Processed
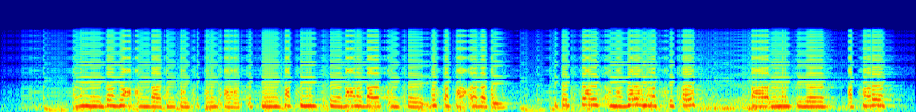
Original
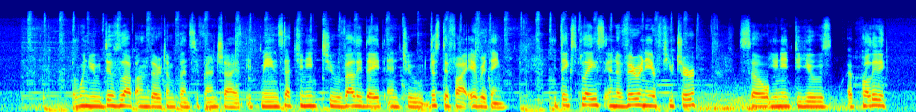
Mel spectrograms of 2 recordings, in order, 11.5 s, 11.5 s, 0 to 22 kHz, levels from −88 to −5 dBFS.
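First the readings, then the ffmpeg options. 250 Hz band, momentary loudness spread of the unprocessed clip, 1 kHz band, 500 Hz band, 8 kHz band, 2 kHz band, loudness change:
+1.0 dB, 11 LU, +6.0 dB, +1.0 dB, +3.0 dB, +1.0 dB, +1.0 dB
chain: -filter_complex "[0:a]adynamicequalizer=threshold=0.0178:dfrequency=370:dqfactor=1.3:tfrequency=370:tqfactor=1.3:attack=5:release=100:ratio=0.375:range=1.5:mode=boostabove:tftype=bell,aresample=16000,acrusher=samples=13:mix=1:aa=0.000001,aresample=44100,asplit=2[link_01][link_02];[link_02]adelay=131,lowpass=frequency=3500:poles=1,volume=-16.5dB,asplit=2[link_03][link_04];[link_04]adelay=131,lowpass=frequency=3500:poles=1,volume=0.36,asplit=2[link_05][link_06];[link_06]adelay=131,lowpass=frequency=3500:poles=1,volume=0.36[link_07];[link_01][link_03][link_05][link_07]amix=inputs=4:normalize=0"

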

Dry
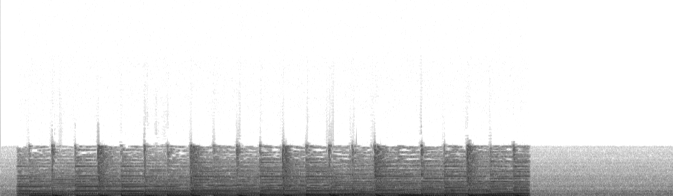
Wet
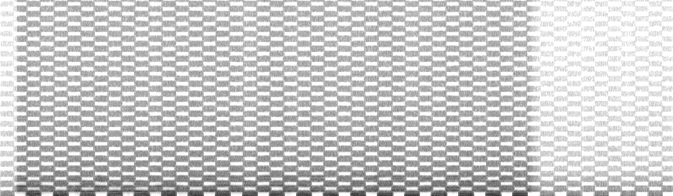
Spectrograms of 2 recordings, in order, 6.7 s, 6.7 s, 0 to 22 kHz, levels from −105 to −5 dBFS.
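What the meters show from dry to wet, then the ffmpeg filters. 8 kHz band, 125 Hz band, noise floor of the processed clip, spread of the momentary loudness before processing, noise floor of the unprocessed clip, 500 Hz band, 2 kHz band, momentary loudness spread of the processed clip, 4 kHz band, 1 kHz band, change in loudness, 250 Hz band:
can't be measured, −13.5 dB, −63 dBFS, 3 LU, −48 dBFS, −12.0 dB, −12.5 dB, 3 LU, −13.0 dB, −12.0 dB, −12.0 dB, −12.0 dB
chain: -af "lowpass=frequency=2200:width=0.5412,lowpass=frequency=2200:width=1.3066,asubboost=boost=3:cutoff=73,alimiter=limit=-17.5dB:level=0:latency=1:release=252,flanger=delay=20:depth=5.2:speed=2.2,acrusher=bits=7:dc=4:mix=0:aa=0.000001,aecho=1:1:40|76:0.251|0.168,afftfilt=real='re*gt(sin(2*PI*3.7*pts/sr)*(1-2*mod(floor(b*sr/1024/560),2)),0)':imag='im*gt(sin(2*PI*3.7*pts/sr)*(1-2*mod(floor(b*sr/1024/560),2)),0)':win_size=1024:overlap=0.75,volume=-2dB"

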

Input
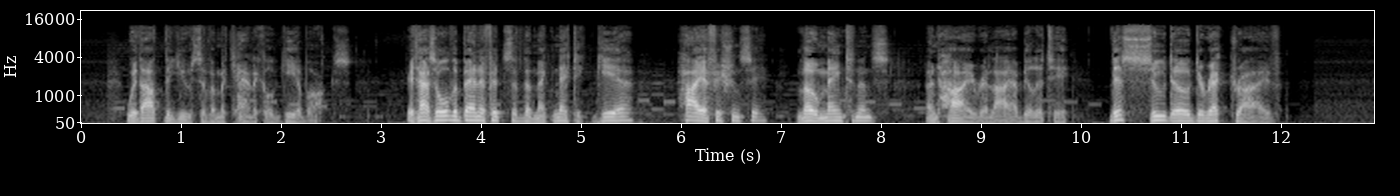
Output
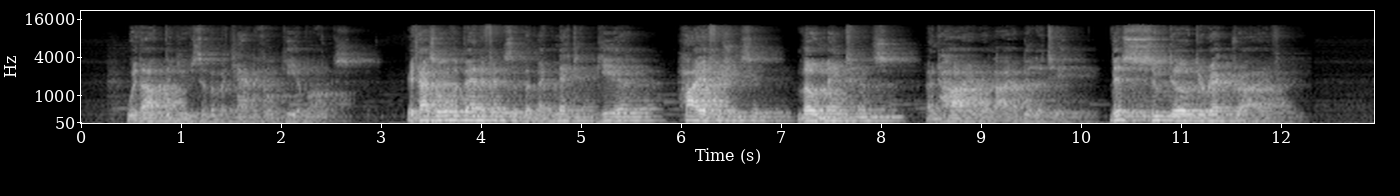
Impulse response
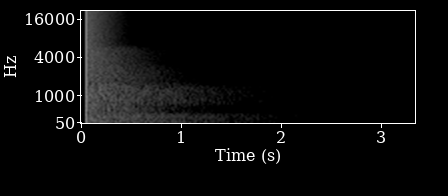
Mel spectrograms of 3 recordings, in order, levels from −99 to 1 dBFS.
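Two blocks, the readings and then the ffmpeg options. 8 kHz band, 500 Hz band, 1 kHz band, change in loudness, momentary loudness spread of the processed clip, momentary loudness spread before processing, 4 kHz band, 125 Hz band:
+0.5 dB, +2.0 dB, +2.0 dB, +1.5 dB, 18 LU, 18 LU, +1.5 dB, +3.5 dB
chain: -filter_complex "[1:a]atrim=start_sample=2205,afade=type=out:start_time=0.39:duration=0.01,atrim=end_sample=17640[link_01];[0:a][link_01]afir=irnorm=-1:irlink=0,volume=3.5dB"

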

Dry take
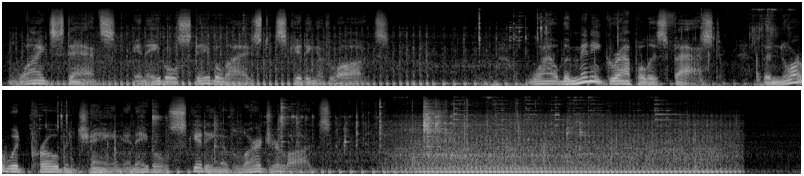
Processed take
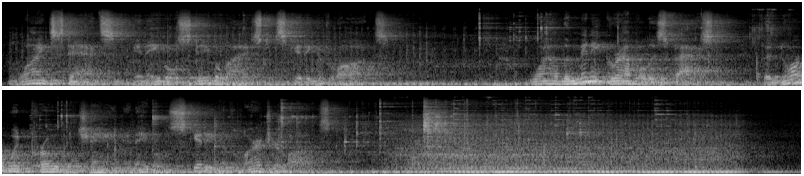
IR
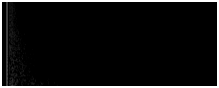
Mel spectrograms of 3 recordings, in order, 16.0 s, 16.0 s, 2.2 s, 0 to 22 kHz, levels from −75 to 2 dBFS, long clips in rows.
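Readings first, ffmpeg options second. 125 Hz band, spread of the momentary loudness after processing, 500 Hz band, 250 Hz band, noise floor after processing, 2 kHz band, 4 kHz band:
+4.0 dB, 11 LU, +1.5 dB, +2.5 dB, −36 dBFS, +1.5 dB, +1.0 dB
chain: -filter_complex "[1:a]atrim=start_sample=2205,asetrate=26901,aresample=44100[link_01];[0:a][link_01]afir=irnorm=-1:irlink=0,volume=2dB"

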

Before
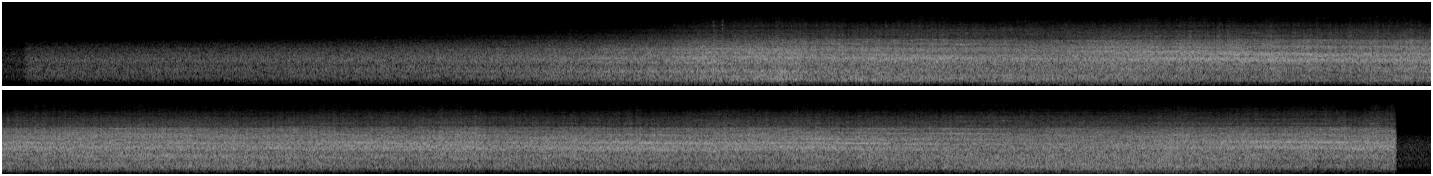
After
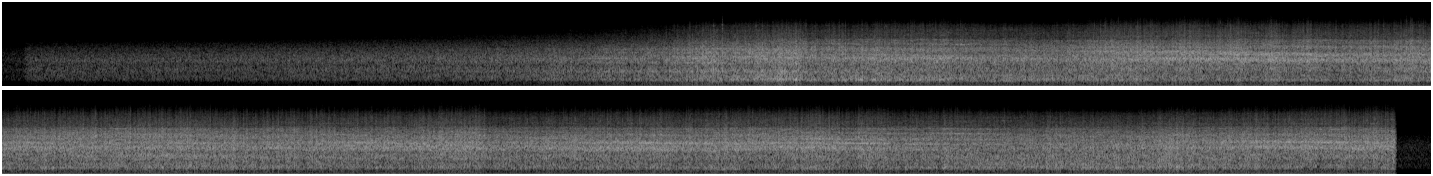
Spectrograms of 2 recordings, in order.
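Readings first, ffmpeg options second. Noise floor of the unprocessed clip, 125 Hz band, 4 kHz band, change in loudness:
−42 dBFS, can't be measured, 0.0 dB, −0.5 dB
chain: -af "aresample=16000,aresample=44100,equalizer=frequency=310:width=4.6:gain=5,aeval=exprs='0.2*(cos(1*acos(clip(val(0)/0.2,-1,1)))-cos(1*PI/2))+0.0398*(cos(3*acos(clip(val(0)/0.2,-1,1)))-cos(3*PI/2))+0.00251*(cos(8*acos(clip(val(0)/0.2,-1,1)))-cos(8*PI/2))':channel_layout=same,volume=4.5dB"

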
